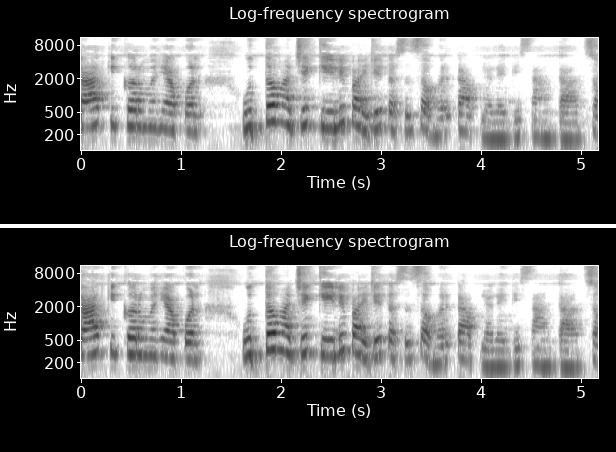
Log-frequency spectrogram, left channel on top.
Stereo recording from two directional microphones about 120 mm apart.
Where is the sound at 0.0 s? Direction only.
30° right (ahead or behind).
